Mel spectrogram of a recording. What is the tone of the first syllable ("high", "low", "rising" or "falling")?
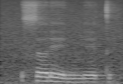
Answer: high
